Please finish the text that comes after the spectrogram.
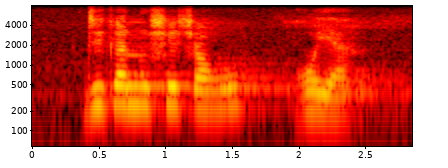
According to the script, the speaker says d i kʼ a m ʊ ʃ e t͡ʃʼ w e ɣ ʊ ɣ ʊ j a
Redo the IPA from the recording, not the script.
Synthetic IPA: d i kʼ a n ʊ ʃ e t͡ʃʼ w a ɣ ʊ ɣ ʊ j a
